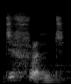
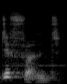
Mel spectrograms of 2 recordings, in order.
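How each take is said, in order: No difference in how they are said.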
